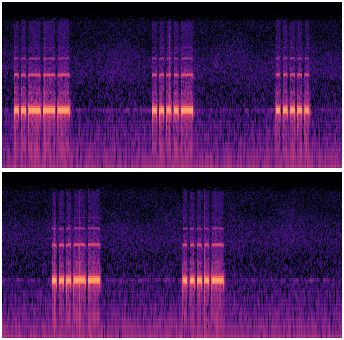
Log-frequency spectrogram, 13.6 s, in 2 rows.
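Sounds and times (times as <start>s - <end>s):
Morse code signals for numbers: 0.2s - 1.4s, 3.0s - 3.8s, 5.5s - 6.2s, 7.8s - 8.8s, 10.4s - 11.3s.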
